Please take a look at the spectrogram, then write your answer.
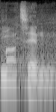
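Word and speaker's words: Marcin: because I think Martin Martin it's sort of pronounced Martin that's why some of the team principals been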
